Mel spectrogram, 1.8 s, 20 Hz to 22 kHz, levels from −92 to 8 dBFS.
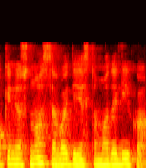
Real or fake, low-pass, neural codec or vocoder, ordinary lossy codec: real; 7.2 kHz; none; AAC, 96 kbps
